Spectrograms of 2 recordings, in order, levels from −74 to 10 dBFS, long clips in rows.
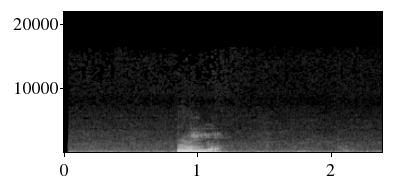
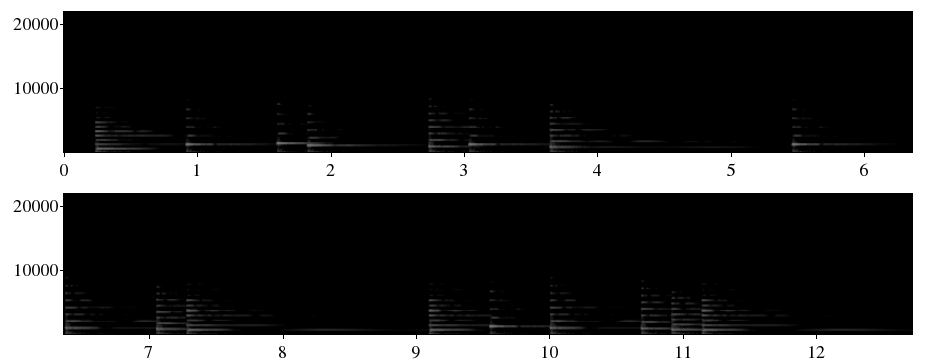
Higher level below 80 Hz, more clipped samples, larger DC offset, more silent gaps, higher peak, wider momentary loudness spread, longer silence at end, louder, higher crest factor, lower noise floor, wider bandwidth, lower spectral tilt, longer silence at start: first, -38 dBFS vs -76 dBFS; neither; neither; neither; first, -2 dBFS vs -32 dBFS; first, 26 LU vs 20 LU; first, 0.25 s vs 0 s; first, -12 LUFS vs -48 LUFS; second, 14 dB vs 20 dB; second, -34 dBFS vs -73 dBFS; first, 14.5 kHz vs 11.5 kHz; first, -8.5 dB/octave vs -2 dB/octave; about the same, 0.2 s vs 0.25 s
